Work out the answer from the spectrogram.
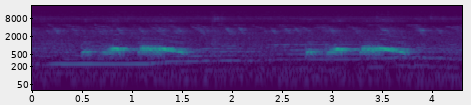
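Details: Two matching cooing phrases from a spotted dove, a sound meant to lure birds for trapping, about two and a half seconds apart, each a brief lead note and two deep, mellow, slightly tremulous coos, with a faint hum.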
